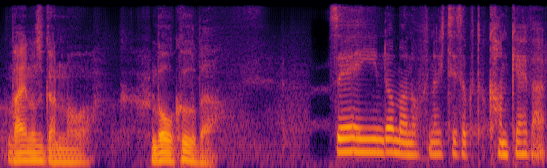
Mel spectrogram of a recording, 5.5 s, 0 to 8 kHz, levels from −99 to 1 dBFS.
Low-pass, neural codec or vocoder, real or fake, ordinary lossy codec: 7.2 kHz; codec, 16 kHz, 0.5 kbps, X-Codec, HuBERT features, trained on LibriSpeech; fake; none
